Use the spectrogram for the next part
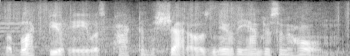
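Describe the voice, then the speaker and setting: A man's voice: sits low, moderate pace, faint music behind. A man narrating an old-time radio drama in a scripted storytelling style. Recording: dull, noisy old radio recording.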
